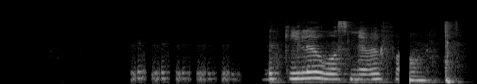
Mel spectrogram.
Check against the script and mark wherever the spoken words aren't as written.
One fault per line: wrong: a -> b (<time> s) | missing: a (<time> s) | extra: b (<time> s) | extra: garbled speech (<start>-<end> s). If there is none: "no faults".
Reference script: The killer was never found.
no faults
